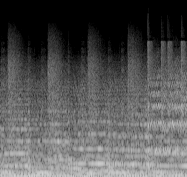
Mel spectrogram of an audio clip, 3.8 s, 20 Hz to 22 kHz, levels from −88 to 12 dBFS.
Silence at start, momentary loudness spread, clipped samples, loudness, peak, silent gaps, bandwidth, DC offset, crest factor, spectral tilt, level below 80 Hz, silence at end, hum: 0 s; 2 LU; under 0.1%; -14 LUFS; 0 dBFS; none; 8.6 kHz; under 0.1%; 10 dB; -7.5 dB/octave; -14 dBFS; 0 s; none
